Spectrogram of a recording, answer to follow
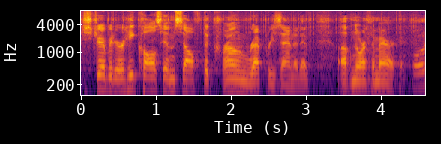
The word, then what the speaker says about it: Krone: You know, you guys have 75,000 different ways to pronounce Krone. K-R-O-N-E. Krone.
